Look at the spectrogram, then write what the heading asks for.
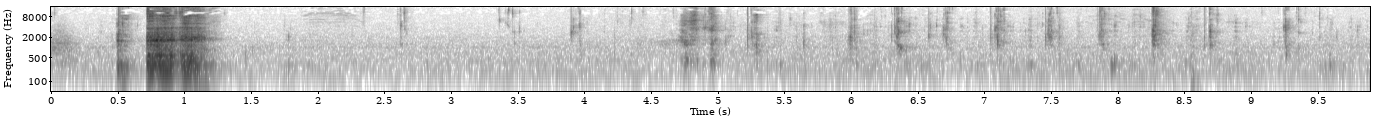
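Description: A person chewing a slice of raw beef sashimi at close range. There is a short loud mouth sound about a second in, then from about five seconds in a run of soft, wet chewing clicks, several a second.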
